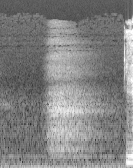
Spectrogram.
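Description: A person breathing out once, a soft drawn-out exhale that swells and fades over about a second.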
